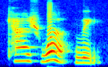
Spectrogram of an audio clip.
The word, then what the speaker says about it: casually: Y lo que pasa es que se juntan las dos y crean el sonido WA. Casually, visually, equally. Y por eso se pronuncia, porque forma una combinación con la vocal anterior.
